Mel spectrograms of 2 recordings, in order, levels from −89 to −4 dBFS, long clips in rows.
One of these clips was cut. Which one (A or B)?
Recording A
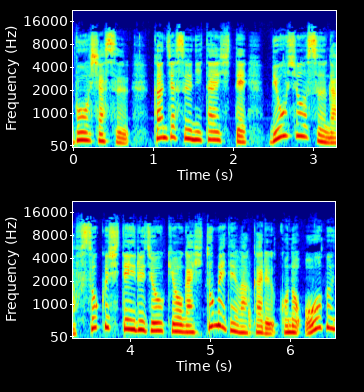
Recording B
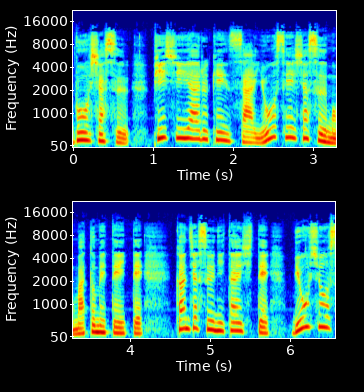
A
